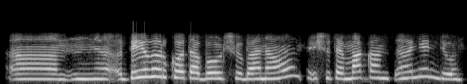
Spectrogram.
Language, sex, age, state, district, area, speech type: Kashmiri, female, 30-45, Jammu and Kashmir, Bandipora, rural, conversation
